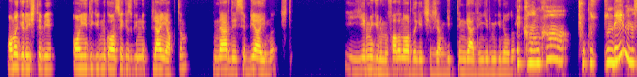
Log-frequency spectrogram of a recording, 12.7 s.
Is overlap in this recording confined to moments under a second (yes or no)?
yes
